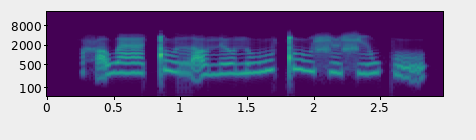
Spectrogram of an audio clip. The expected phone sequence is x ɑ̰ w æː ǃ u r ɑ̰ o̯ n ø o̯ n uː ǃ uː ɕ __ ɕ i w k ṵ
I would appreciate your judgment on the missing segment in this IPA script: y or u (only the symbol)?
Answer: y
